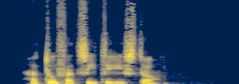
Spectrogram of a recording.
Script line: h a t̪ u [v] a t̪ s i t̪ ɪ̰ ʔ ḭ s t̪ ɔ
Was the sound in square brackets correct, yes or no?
no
